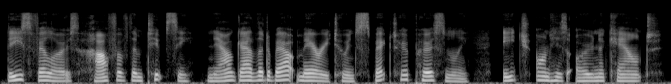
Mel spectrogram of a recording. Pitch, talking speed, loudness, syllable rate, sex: 170 Hz, 170 wpm, -20 LUFS, 5.2 syllables/s, female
